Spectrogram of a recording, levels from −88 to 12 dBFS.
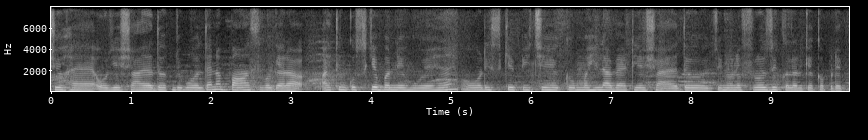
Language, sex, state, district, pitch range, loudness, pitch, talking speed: Hindi, female, Bihar, Gopalganj, 200-215 Hz, -18 LUFS, 210 Hz, 180 wpm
